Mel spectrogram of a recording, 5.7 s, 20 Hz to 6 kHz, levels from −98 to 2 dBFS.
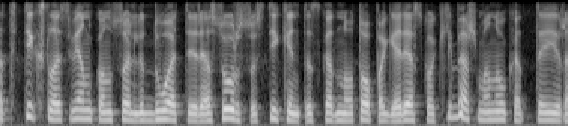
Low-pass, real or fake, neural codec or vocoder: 5.4 kHz; real; none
